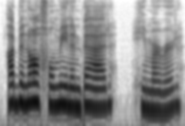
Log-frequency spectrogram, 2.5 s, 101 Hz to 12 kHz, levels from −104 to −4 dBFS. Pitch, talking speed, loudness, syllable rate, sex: 220 Hz, 195 wpm, -17 LUFS, 5.4 syllables/s, female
